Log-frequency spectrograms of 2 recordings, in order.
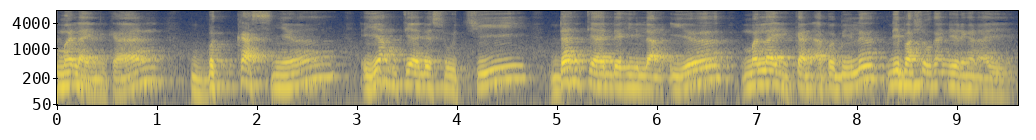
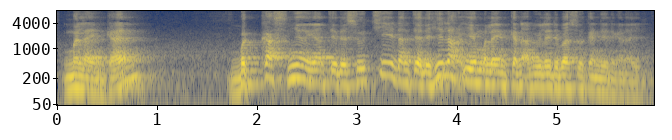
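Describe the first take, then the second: First: It is read in choppy separate pieces. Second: It is read through in one smooth run.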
